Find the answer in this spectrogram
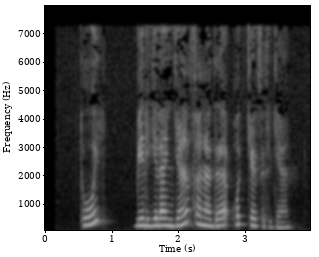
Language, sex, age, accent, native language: Uzbek, female, 18-24, Toshkent viloyati, Uzbek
